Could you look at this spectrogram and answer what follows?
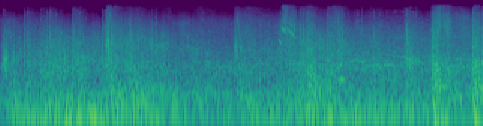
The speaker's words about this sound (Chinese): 这一炮是开战的信号，查尔斯顿港口周围的所有南方邦联炮舰纷纷投入战斗，炮弹好像雨点一样飞向萨姆特堡。隆隆的炮声惊醒了查尔斯顿睡梦中的居民，他们飞奔到港口，看着呼啸的炮弹划破夜空，欢呼雀跃。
